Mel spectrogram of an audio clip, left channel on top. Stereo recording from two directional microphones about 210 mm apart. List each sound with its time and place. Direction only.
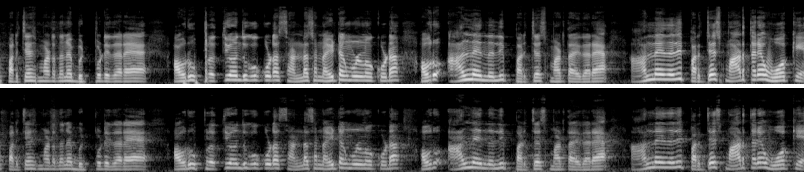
0.1 s a man's voice: 30° left (ahead or behind)
4.4 s a man's voice: 25° left (ahead or behind)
